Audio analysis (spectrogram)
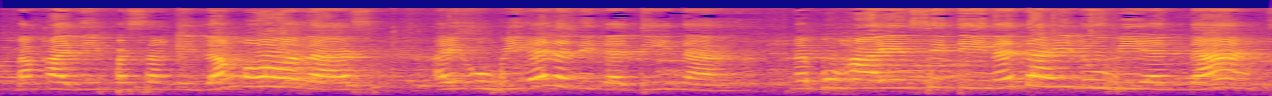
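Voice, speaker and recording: Young female narrator, high voice, Filipino accent, scripted storytelling, echoey room, some background noise. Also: moderate pace, crowd noise. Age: young adult.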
